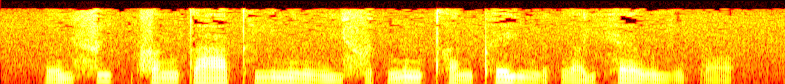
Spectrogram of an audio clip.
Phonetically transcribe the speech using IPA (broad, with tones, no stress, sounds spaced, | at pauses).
ɵ˨˧ ɥ f iː˥ k̚ f ɐ˧ ŋ t̪ aː˧ t̪ʰ iː˧ n l uː˨ j f ɵ˨˥ t̚ n̪ ɵ˥ n t̪ʰ ɐ˧ n pʰ e˥ j ŋ ɵ˨˥ t̚ l ɐ˨˧ j h ɛː˥ w iː˧ w p ɔː˧ k̚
